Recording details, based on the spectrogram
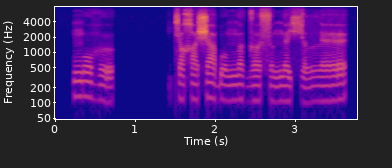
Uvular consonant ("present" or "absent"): present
